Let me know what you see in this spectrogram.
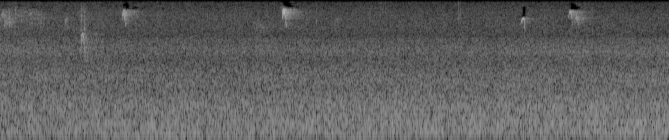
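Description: Quiet outdoor ambience with a steady low hiss and a handful of short, high bird chirps scattered through it.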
